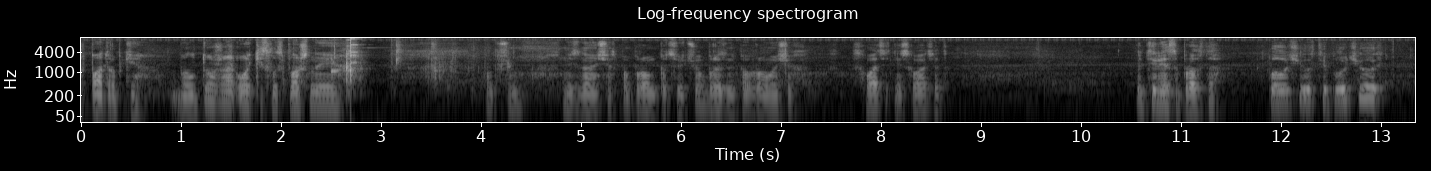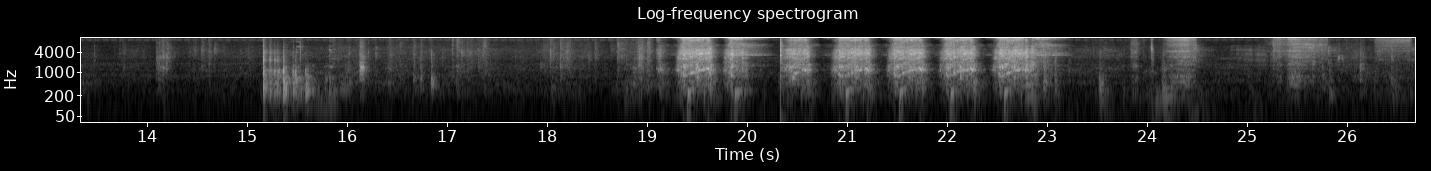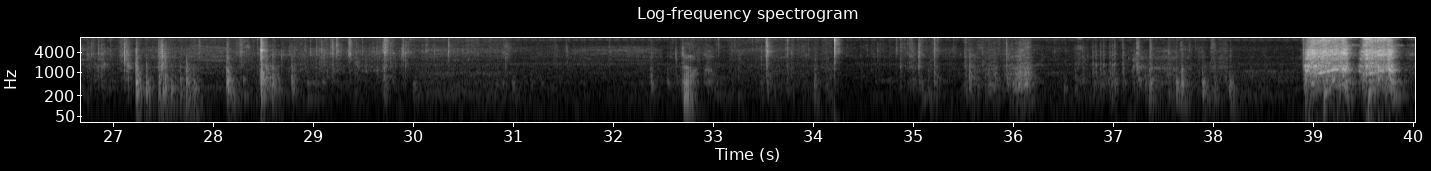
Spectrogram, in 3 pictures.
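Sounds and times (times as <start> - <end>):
short rasping spray hisses: 24.2 - 24.6, 25.2 - 26.7.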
